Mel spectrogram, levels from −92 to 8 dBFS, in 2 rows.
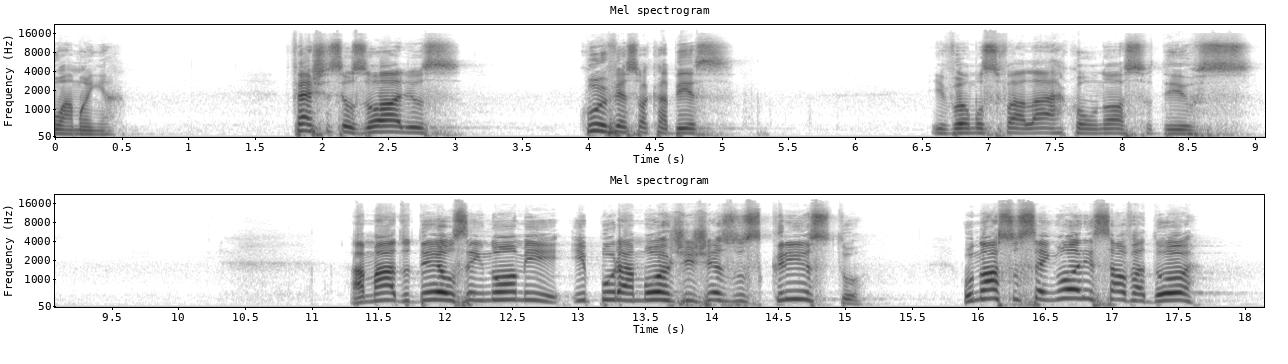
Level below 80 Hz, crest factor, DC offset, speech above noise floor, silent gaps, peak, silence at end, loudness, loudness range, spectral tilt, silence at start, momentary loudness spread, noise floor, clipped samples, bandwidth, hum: -58 dBFS; 20 dB; under 0.1%; 55 dB; none; -2 dBFS; 0.55 s; -21 LUFS; 9 LU; -2 dB/octave; 0 s; 12 LU; -76 dBFS; under 0.1%; 18 kHz; none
